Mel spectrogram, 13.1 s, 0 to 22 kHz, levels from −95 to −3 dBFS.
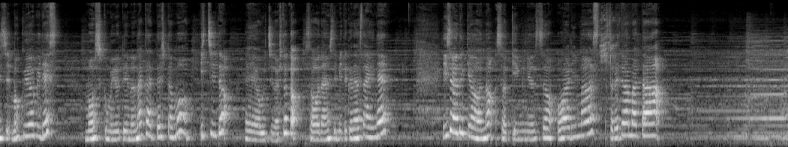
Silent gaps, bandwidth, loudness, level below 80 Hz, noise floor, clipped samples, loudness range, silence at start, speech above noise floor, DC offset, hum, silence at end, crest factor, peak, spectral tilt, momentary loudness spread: none; over 20 kHz; -22 LUFS; -70 dBFS; -45 dBFS; under 0.1%; 2 LU; 0 s; 24 dB; under 0.1%; none; 0 s; 18 dB; -6 dBFS; -4 dB/octave; 15 LU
